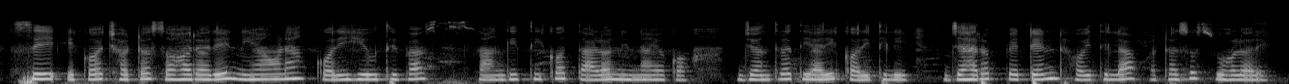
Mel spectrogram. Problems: none marked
